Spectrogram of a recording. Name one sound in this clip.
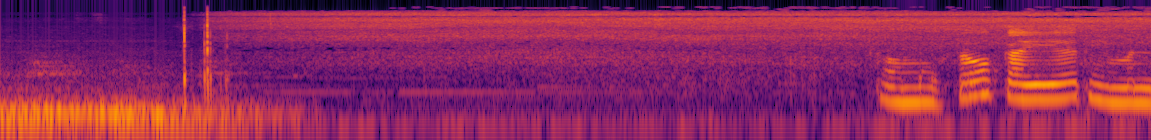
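A spray nozzle hisses steadily as it sprays water.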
